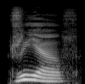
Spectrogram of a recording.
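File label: "reul", Scottish Gaelic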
